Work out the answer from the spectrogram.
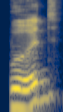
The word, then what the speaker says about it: would: Remember that these words we don't say L. These are modal verbs and we don't pronounce L in these words.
